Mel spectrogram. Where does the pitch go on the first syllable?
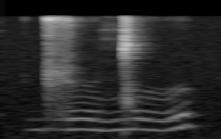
low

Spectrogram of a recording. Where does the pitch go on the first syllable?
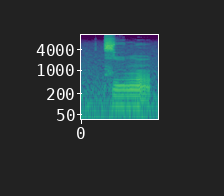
high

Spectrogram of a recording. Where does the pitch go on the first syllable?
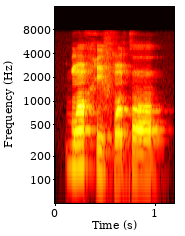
high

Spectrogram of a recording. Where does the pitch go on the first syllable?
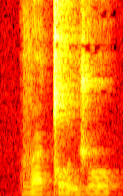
low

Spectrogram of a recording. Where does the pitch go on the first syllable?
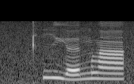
high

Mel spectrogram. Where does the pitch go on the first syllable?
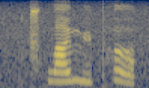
rising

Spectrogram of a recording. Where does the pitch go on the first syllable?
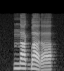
high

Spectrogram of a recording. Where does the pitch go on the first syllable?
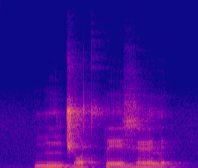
high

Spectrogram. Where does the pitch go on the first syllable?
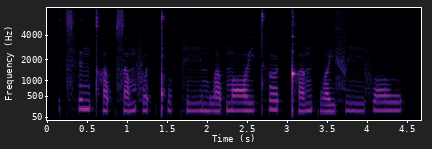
high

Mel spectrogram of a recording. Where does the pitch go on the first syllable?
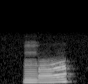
rising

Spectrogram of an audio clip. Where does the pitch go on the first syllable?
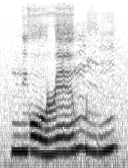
low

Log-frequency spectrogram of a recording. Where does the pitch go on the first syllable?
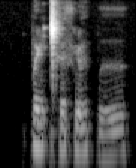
high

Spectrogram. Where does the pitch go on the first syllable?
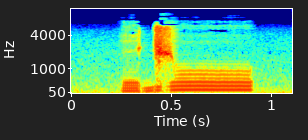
low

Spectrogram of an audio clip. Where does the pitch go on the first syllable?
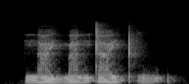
low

